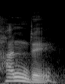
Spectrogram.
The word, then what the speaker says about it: Hyundai: It's Hyundai, like Sunday.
